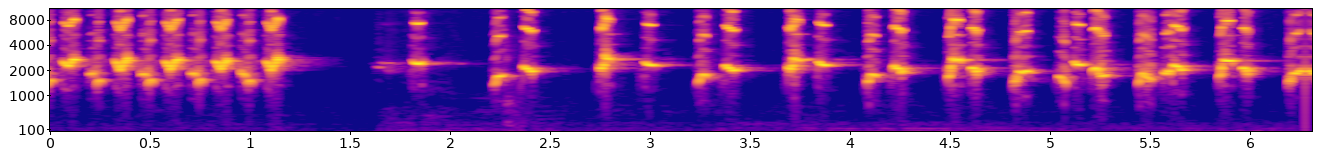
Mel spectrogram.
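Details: Rapid sooty-headed bulbul song used to coax wild birds into replying. An opening burst of quick liquid notes, a short gap, then slurred two-part whistles repeated steadily, roughly two or three per second.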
